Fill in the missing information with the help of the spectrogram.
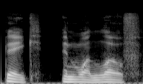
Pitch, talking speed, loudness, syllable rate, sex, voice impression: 110 Hz, 170 wpm, -15 LUFS, 4.3 syllables/s, male, very masculine, very middle-aged, very thick, tensed, powerful, slightly dark, slightly soft, clear, fluent, slightly cool, intellectual, slightly refreshing, very sincere, calm, mature, friendly, reassuring, slightly unique, elegant, wild, sweet, slightly lively, kind, slightly modest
